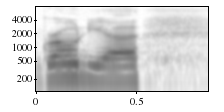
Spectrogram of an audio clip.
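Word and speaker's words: Gráinne: And so she's like, I try to be tactful, and said Irish is kind of like a tricky alphabet. Around here, we pronounce that Gronya.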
